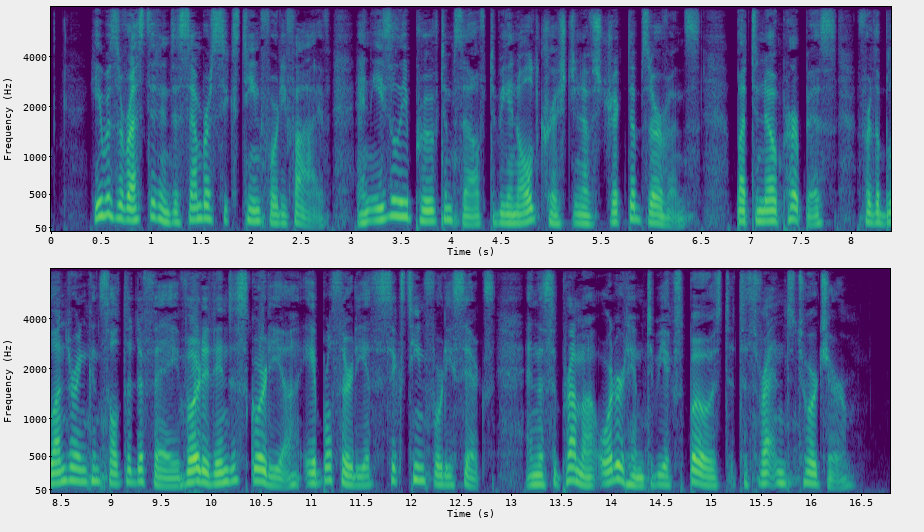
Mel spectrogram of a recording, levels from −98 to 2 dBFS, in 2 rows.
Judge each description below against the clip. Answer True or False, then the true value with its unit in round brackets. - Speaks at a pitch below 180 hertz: True (135 Hz)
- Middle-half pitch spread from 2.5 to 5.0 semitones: False (5.6 semitones)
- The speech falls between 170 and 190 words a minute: False (160 wpm)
